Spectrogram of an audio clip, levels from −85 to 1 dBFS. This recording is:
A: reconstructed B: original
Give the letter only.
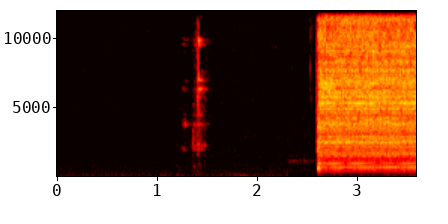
B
